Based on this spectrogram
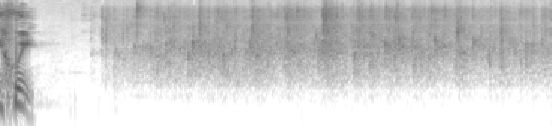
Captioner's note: audience applauds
